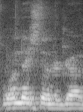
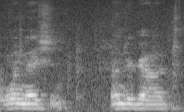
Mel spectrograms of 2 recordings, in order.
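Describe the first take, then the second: First: It is said smoothly without a pause after nation. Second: There is a pause between nation and under.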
